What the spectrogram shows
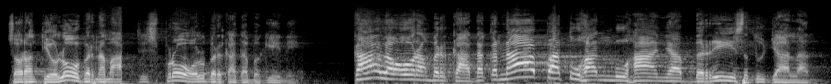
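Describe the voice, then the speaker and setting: A male pastor preaching a sermon, questioning the congregation and swinging between quiet lines and shouted ones. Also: fairly high pitch, big pitch swings, a little slow. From Indonesia. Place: church. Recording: church hall reverb on a livestream.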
